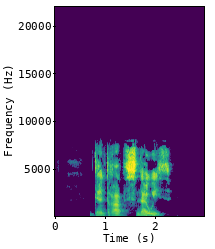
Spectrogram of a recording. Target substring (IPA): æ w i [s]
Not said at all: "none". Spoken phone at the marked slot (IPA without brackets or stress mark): θ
